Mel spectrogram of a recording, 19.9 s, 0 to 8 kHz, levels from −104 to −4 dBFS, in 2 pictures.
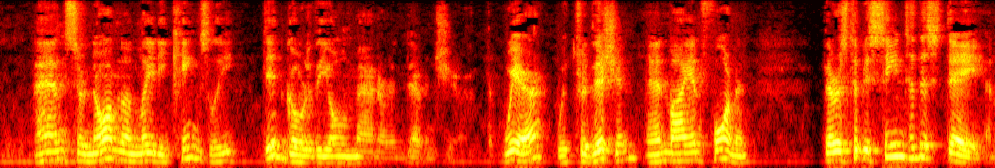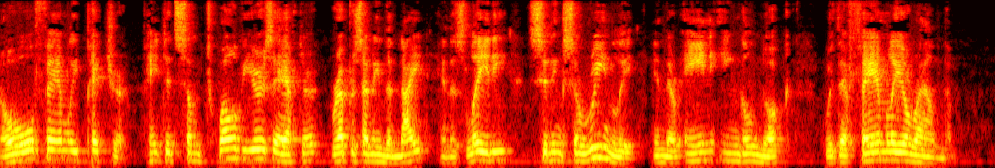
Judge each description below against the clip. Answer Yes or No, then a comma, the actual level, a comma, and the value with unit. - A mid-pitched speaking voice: Yes, medium, 145 Hz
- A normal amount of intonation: Yes, average, 4.8 semitones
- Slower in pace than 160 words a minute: No, average, 165 wpm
